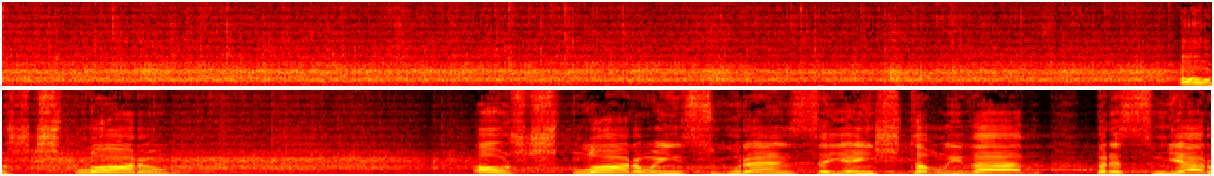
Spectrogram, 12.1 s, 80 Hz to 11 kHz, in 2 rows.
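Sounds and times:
steady applause: 0:00.0 - 0:10.4
person giving a speech: 0:05.9 - 0:07.1, 0:08.4 - 0:12.0.

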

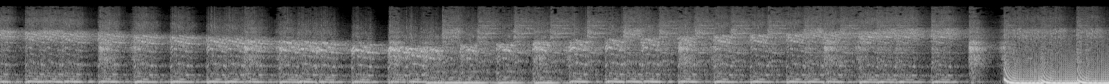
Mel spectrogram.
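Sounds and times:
pulsing bass line: 0:00.0 - 0:11.0.

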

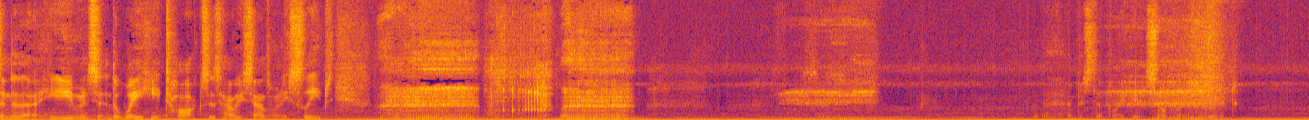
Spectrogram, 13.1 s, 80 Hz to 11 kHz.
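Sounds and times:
steady low hum: 0:00.0 - 0:13.0
breathy sound: 0:03.3 - 0:09.4, 0:10.3 - 0:12.5
man groaning sigh in sleep: 0:03.8 - 0:06.5.

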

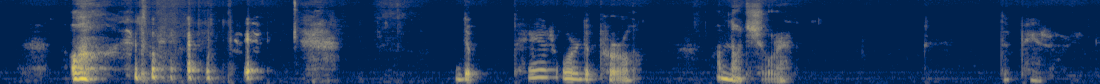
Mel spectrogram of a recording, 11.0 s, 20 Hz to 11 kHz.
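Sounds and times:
person whispering: 0:10.0 - 0:10.7.

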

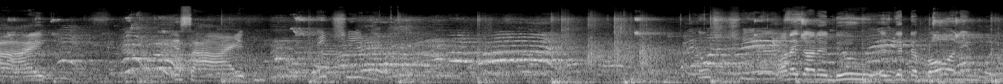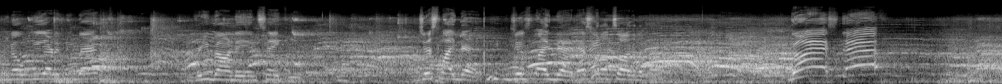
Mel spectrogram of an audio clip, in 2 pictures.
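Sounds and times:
basketball bouncing on wooden floor: 0:07.9 - 0:11.3.

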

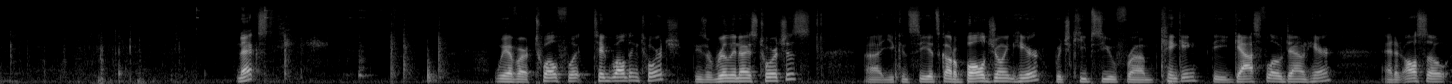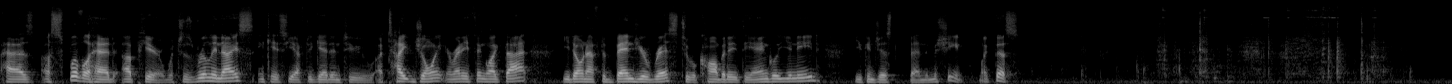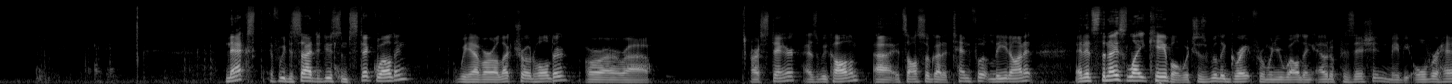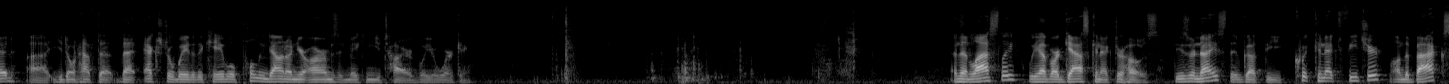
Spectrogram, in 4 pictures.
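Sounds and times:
soft rustling: 0:00.0 - 0:03.5.

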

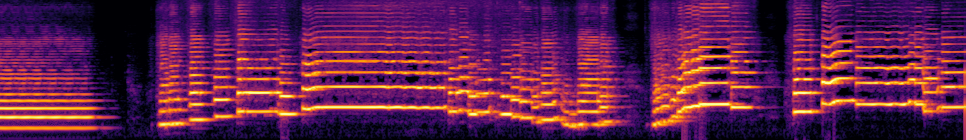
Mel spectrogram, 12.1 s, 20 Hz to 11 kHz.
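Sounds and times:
soprano saxophone solo: 0:00.0 - 0:12.0.

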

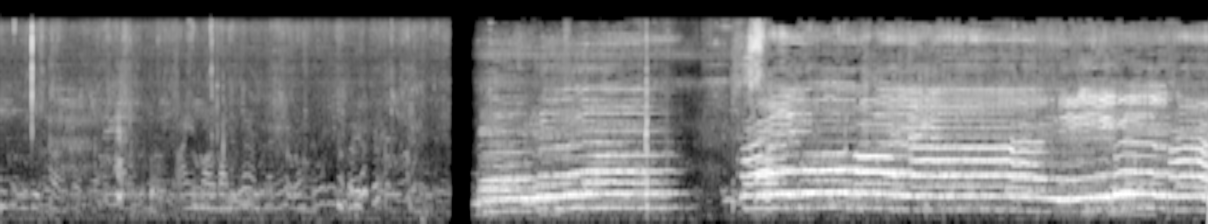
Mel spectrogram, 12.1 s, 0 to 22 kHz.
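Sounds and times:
person singing unaccompanied: 0:04.7 - 0:12.0.

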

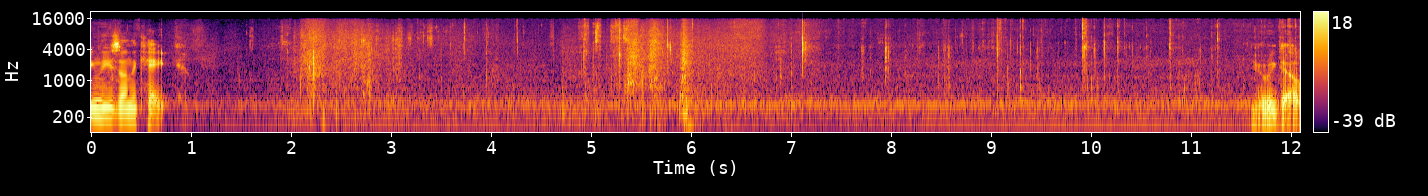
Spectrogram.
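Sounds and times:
steady low hum: 0:00.0 - 0:12.0
clicks and rustles of handling: 0:01.5 - 0:12.0.

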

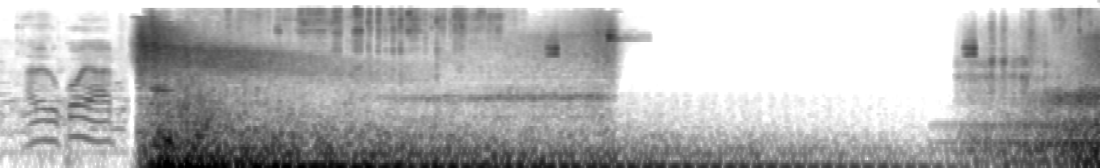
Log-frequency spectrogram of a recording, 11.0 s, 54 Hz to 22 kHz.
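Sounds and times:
whoosh: 0:01.4 - 0:11.0
deep steady rumble: 0:01.6 - 0:11.0.

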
